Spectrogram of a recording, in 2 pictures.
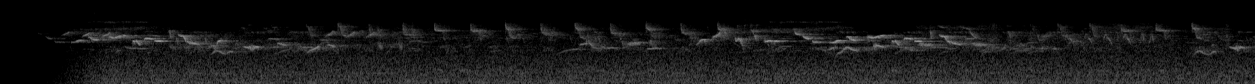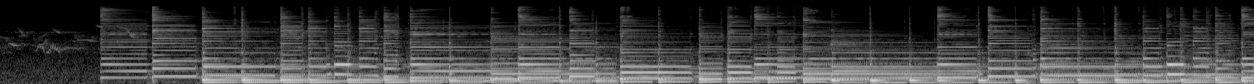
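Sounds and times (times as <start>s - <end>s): birds chirping and whistling: 0.5s - 14.3s.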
